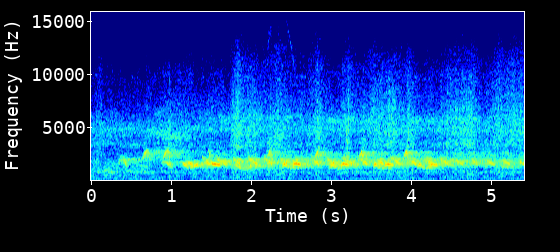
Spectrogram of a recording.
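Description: A songbird singing a fast, jumbled run of short chirps and whistles, starting about half a second in.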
